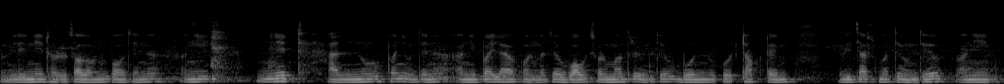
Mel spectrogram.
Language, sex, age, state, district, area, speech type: Nepali, male, 18-30, West Bengal, Kalimpong, rural, spontaneous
